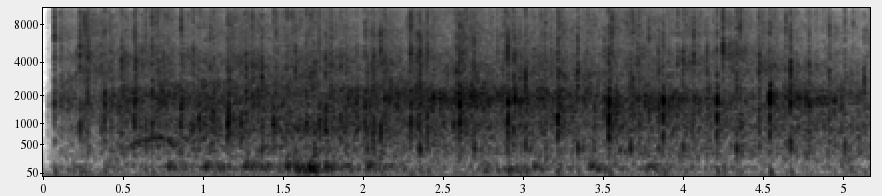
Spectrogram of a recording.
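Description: A church audience applauds to welcome a guest preacher and his family at a morning service. The clapping is sustained and even from start to finish, a fairly faint, dense patter with no pauses.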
